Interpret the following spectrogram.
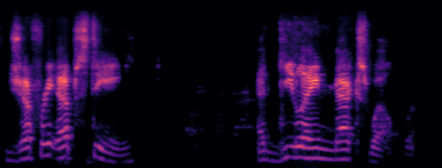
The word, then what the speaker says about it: Ghislaine: It's Jeffrey Epstein and Ghislaine Maxwell. It's not like Paul was pronouncing it Ghislaine, although I can understand that might be a porn name for somebody going forward.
